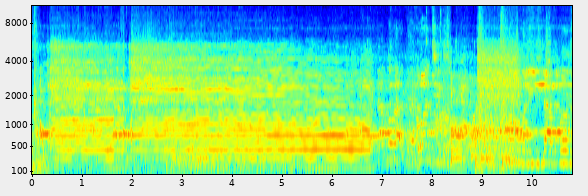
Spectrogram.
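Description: Live rock band with a distorted electric guitar holding one ringing chord for about six and a half seconds. The band then breaks into looser strummed playing near the end.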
